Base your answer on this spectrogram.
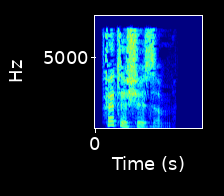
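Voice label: "fetishism", English, British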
